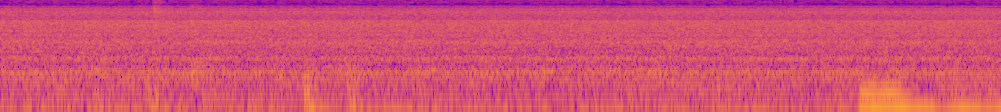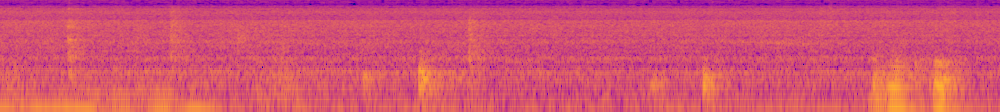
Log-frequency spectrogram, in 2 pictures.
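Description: Shallot and onion frying in a stewpot for homemade bolognese, a steady soft sizzle under the room with a few faint clicks and brief low knocks of stirring, no talking.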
